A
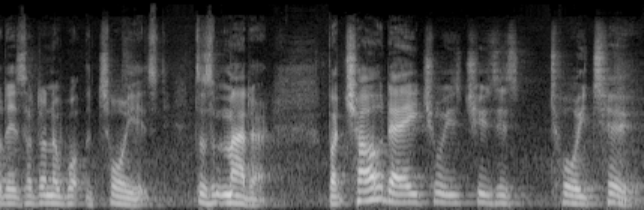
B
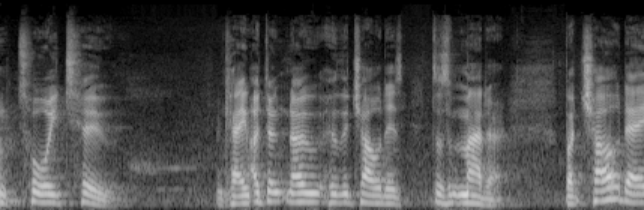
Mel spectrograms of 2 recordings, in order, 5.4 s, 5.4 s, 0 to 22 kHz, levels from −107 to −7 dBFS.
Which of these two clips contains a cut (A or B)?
B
